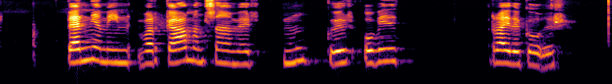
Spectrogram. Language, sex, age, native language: Icelandic, female, 15, Icelandic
